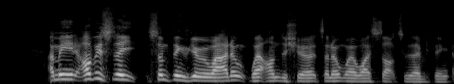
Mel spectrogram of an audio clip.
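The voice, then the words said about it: Non-native foreign accent. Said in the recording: “my accent gives me away, because they would say, you know, obviously you're not native from this country”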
